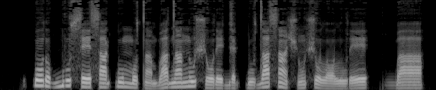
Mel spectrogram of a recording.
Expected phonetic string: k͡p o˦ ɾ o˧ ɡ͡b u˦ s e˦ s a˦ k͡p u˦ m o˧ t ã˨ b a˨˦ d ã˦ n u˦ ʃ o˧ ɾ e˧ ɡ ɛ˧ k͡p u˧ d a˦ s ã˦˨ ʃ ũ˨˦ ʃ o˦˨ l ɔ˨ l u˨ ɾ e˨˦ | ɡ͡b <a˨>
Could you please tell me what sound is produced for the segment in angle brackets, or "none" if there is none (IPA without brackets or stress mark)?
a˧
